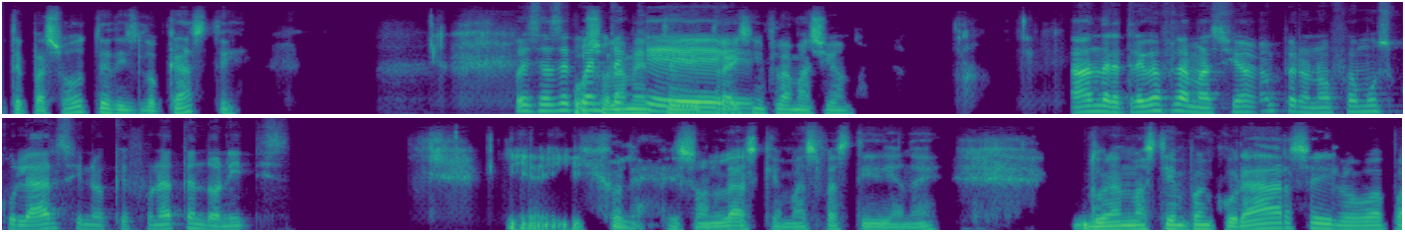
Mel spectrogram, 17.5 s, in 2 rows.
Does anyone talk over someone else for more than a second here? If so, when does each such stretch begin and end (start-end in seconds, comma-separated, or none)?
3.5-4.8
